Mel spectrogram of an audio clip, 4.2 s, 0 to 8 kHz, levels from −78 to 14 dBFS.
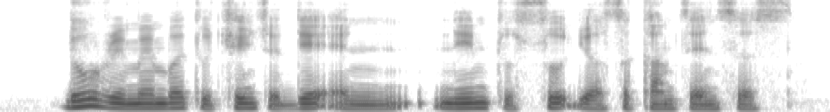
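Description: No technical faults are audible.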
